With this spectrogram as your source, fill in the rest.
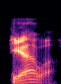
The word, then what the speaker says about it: Yahweh: It's a significant accomplishment since I painstakingly explain how one can prove that it is in fact pronounced Yahweh.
